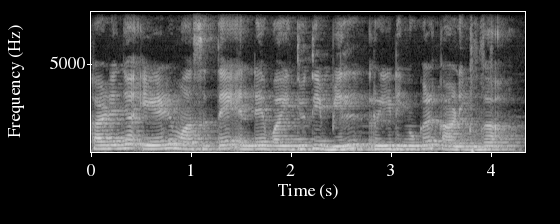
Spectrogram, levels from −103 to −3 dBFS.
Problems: background sounds at intervals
